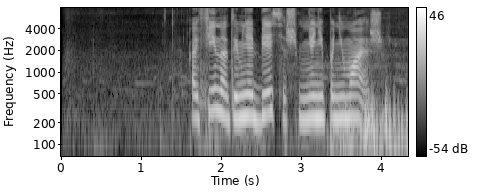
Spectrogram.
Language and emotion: Russian, angry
